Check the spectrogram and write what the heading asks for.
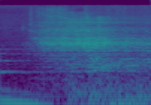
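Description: An animated trailer's soundtrack playing at low level: music, with a noisy swell that builds from about half a second in.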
